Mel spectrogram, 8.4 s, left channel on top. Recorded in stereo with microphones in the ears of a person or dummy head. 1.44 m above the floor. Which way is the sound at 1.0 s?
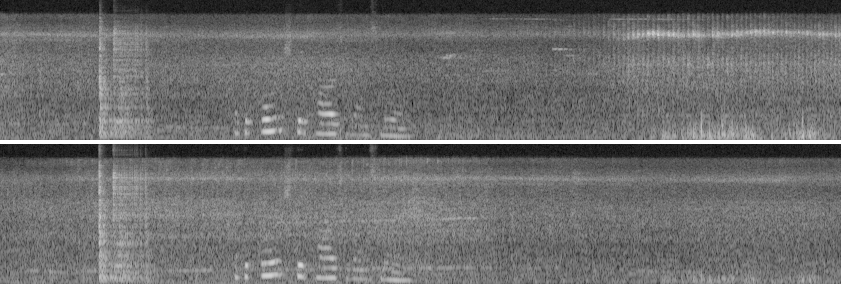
80° right.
